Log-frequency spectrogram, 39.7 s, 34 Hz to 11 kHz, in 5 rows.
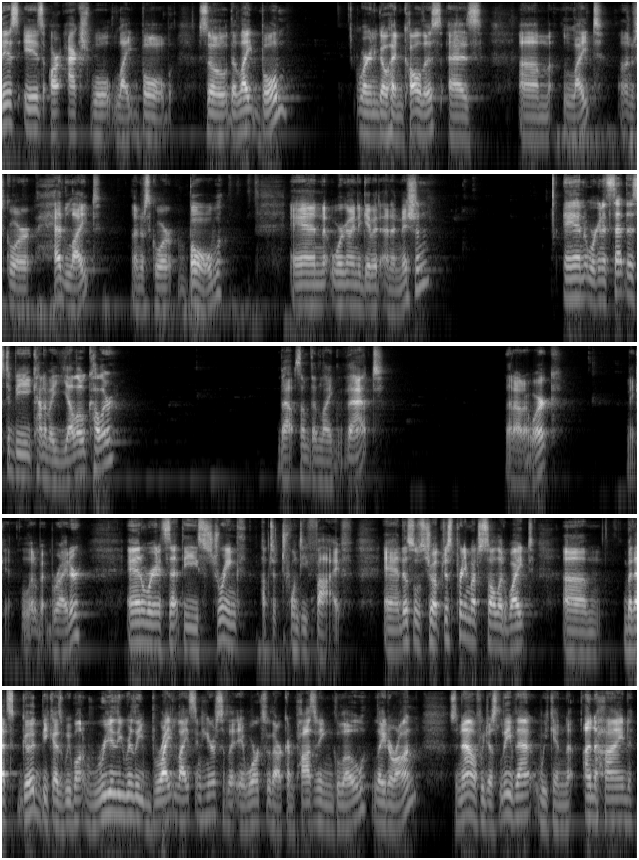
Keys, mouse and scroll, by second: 0.9 right click, 4.8 click, 5.2 click, 6.2 click, 13.3 click, 16.0 click, 17.1 click, 26.8 ctrl+click.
